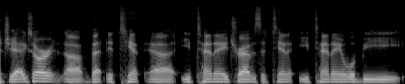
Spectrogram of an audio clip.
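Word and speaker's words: Etienne: you just said that i've always in my mind read it as atn like an ability i thought it was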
